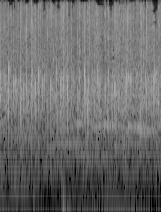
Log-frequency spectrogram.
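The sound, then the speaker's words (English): An audience claps hands unto God in worship, in a dense, continuous wash of applause, steady and fairly loud throughout, with a faint low hum underneath. “Move in as close as you can and clap those hands unto God.”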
